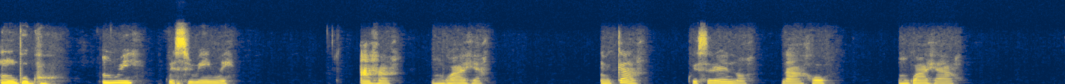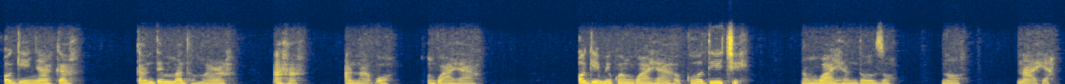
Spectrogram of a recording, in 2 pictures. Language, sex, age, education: Igbo, female, 15-29, tertiary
